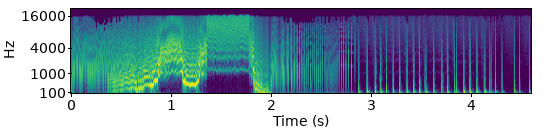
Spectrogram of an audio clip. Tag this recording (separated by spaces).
noise lofi atari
